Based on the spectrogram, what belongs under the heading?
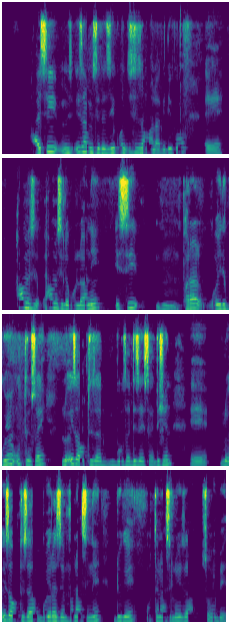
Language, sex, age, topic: Gamo, female, 25-35, government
